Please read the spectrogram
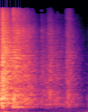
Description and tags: aluminum cans rattled in a metal pot
cans, aluminum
